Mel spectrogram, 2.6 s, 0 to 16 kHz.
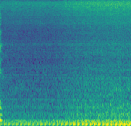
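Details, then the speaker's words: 1972 Triumph 2000 Mk2 2.0L inline-six barn find, first start after over 20 years, running on choke; lumpy, uneven low idle with stumbling beat, not firing on all six cylinders; misfire. "she doesn't firing on 6-cylinder, that's for sure. I must say, I'm over the moon. Car is running. I mean, it's not running perfect, but I don't care."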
